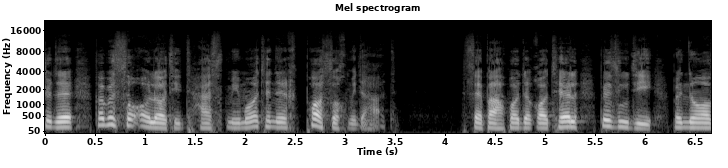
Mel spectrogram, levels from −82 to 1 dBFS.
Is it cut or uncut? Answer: cut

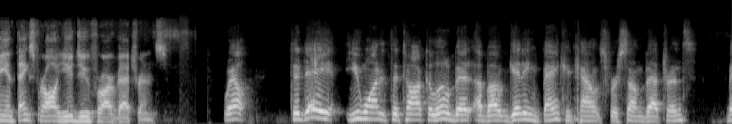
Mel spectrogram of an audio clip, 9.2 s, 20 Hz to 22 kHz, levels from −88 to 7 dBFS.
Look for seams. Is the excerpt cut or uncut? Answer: uncut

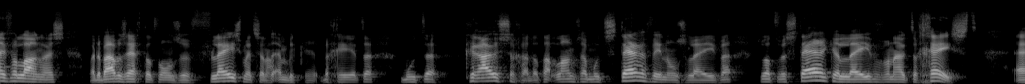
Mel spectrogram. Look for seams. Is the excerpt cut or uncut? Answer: cut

